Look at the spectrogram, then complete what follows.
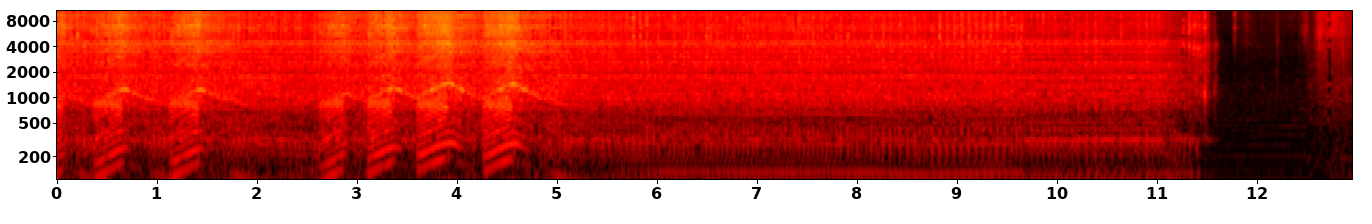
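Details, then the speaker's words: Ryobi BP42 backpack leaf blower two-stroke, 4 years old, after repairing no-spark, replacing and tuning the carburetor, and redoing the fuel lines: sharp throttle blips falling back cleanly to a steady, even idle before shutoff; normal running. "so the engines all set carburetors dialed in we obviously we have ignition fuel lines are all set"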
